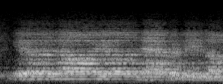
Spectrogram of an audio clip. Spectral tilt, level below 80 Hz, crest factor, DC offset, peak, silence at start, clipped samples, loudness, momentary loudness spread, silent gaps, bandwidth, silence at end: -3.5 dB/octave; -64 dBFS; 14 dB; under 0.1%; -4 dBFS; 0 s; under 0.1%; -18 LUFS; 3 LU; none; 14.5 kHz; 0 s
